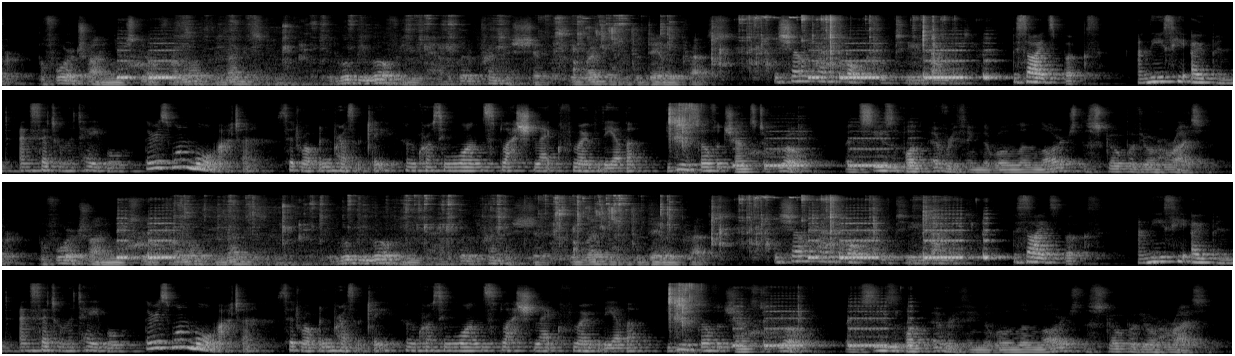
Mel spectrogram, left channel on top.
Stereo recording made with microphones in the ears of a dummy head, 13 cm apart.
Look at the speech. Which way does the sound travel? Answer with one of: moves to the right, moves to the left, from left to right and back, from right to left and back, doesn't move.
from left to right and back.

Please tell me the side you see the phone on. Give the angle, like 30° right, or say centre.
50° right.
